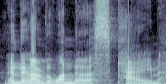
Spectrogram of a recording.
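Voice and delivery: usual speaking voice

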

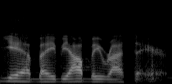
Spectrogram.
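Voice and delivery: imitated wife, low and soft; soft agreement. Wife on the phone agrees to come home, soft and low.

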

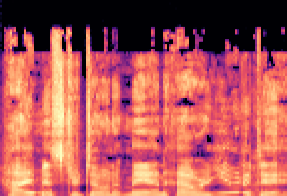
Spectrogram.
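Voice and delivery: put-on high, sing-song childlike hello; overly sweet pretend friendliness; mock cheery greeting. Greeting Mister Donut Man, high and mock cheery. Acting nervous greeting to killer.

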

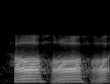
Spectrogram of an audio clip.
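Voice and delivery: low, deliberate "ha, ha, ha"; forced laugh. Retold or imitated. Man under the covers laughing at the devil, forced low laugh. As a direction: imitate a laugh he doesn't feel. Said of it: "I just began to laugh".

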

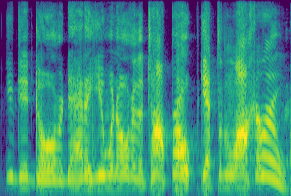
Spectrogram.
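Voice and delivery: very high, loud heel-referee tirade; Bill Alfonso impression. Heel referee ordering wrestler to the locker room, shrieking tirade. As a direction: scream the wrestler out of the ring. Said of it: "And in his best, Bill Alfonso said".

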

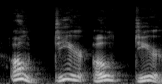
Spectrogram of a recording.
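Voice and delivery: high, loud exasperated lament; crying out. A narrator's reading. Wendy beset by the children's telling on each other, crying out. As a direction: wail mildly like an overburdened mother. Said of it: "cried Wendy".

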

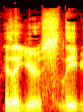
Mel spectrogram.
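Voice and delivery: usual speaking voice

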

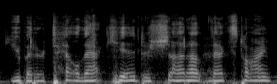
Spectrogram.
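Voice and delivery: high, heated warning in a put-on voice; angry umpire. Umpire storming over, warning the coach about his catcher, heated. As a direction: play the furious umpire threatening.

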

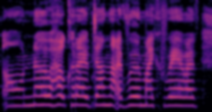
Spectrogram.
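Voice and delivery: high, loud, self-blaming mock panic; retold panic. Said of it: "I was terrified".

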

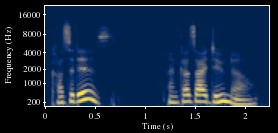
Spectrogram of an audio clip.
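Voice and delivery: ordinary delivery

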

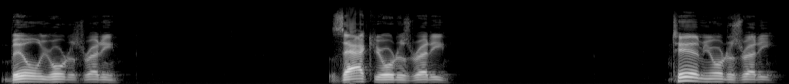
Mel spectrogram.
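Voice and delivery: loud imitated cashier announcements; calling out orders. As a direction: call each customer to the counter.

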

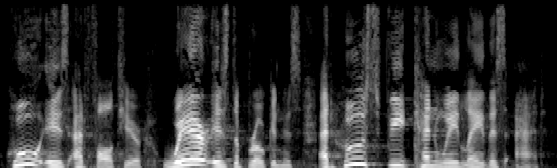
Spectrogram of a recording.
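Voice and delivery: high, very loud preacher's cry; impassioned demand. Retold or imitated. Preacher voicing a lawyer's search for blame, shouted demand. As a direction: hurl each question out at full force.

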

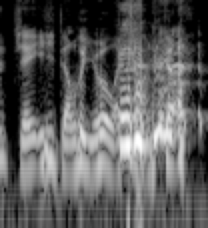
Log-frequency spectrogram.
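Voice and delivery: spelling it out slowly through laughter; laughing spell-out. Real, not acted. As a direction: drag each letter out, laughing. Joking spelling out name.

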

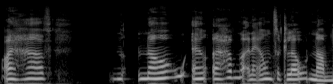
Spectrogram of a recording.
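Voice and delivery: high, whining complaint; whiny complaint. Retold or imitated. Two cold girls whining to each other about the walk home, high and sulky.

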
